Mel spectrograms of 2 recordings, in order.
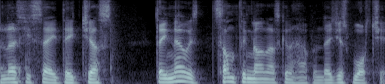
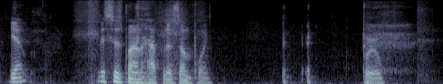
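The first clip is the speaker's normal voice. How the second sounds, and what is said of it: Flat deadpan delivery. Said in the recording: “They deadpan.”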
